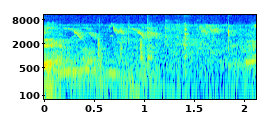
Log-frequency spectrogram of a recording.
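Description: Faint bird chirps: a few short, high calls in the first second over quiet background.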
